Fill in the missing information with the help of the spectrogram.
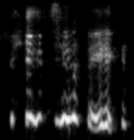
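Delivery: high, loud disbelieving cry; a dad horrified at his kid; half-laughing alarmed dad yelp; mock shocked dad. Dad shocked child eats grounds.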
